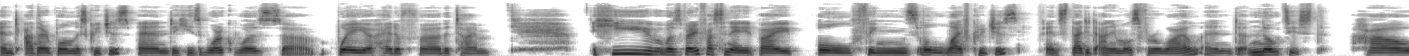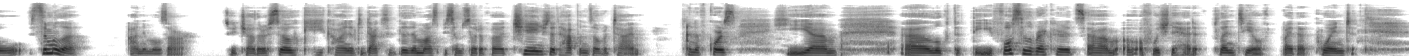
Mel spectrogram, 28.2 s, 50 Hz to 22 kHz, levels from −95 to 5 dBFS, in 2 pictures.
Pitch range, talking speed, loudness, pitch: 145-220 Hz, 170 wpm, -20 LUFS, 155 Hz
